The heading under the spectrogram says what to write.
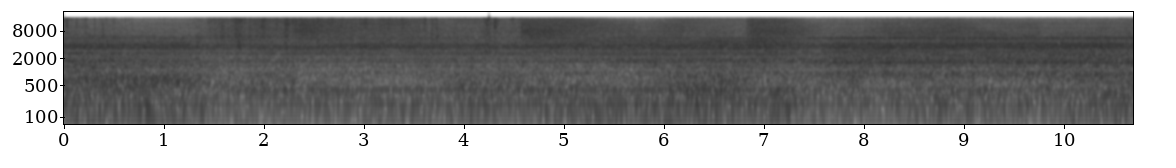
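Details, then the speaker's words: Numatic NBV240 cordless vacuum with aero brush on plush thick carpet: steady high motor whine over a dragging uneven rush as the brush struggles to spin even after dirt is picked up; brush roll bogging. "Well, the NBV picked everything up, although the aero brush did struggle on my plush carpet, especially when it was picking up all the dirt. Even when most of the dirt was gone, the brush was still struggling to spin."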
